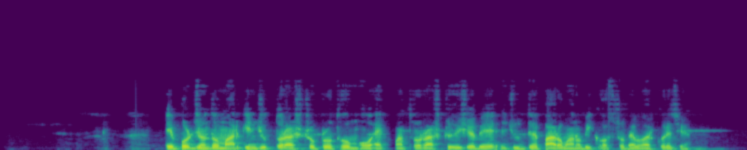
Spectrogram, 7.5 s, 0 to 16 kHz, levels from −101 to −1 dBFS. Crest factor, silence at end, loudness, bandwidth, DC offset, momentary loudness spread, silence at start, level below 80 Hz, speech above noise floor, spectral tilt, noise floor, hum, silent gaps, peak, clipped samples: 18 dB; 0.45 s; -19 LUFS; 4.2 kHz; under 0.1%; 9 LU; 1.65 s; -58 dBFS; 64 dB; -10 dB/octave; -83 dBFS; none; none; 0 dBFS; under 0.1%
